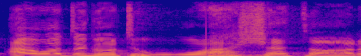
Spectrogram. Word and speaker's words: Ouachita: He goes, it's O-U-A. Dad, that's Ouachita. Dad, this is not fair. Let me just apologize for English. Dad, it's not fair. That's like a fifth level word. It's wash, W, you pronounce it that way.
